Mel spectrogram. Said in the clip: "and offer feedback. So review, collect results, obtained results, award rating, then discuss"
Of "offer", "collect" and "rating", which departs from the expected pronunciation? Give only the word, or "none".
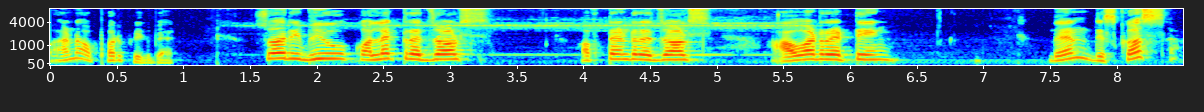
offer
